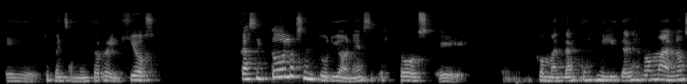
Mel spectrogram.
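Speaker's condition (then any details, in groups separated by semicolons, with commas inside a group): No condition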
